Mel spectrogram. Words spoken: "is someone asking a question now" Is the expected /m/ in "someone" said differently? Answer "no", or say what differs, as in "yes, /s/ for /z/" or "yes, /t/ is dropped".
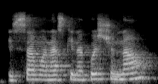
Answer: no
